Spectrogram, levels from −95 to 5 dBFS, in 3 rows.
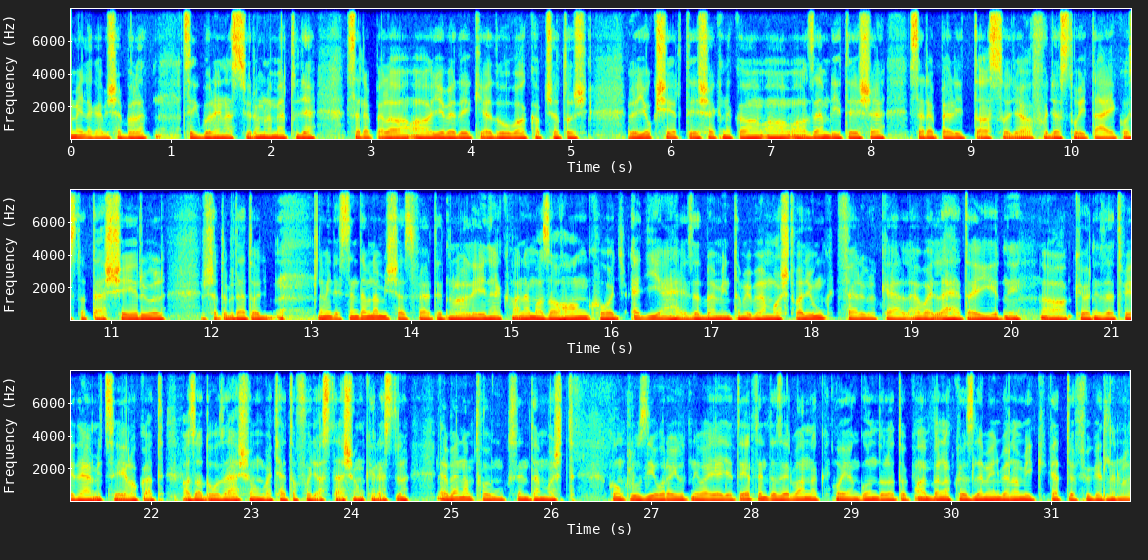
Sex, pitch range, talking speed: male, 100-115 Hz, 170 wpm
